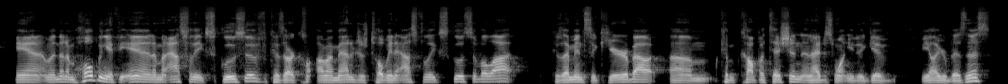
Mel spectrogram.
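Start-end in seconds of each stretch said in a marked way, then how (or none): none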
